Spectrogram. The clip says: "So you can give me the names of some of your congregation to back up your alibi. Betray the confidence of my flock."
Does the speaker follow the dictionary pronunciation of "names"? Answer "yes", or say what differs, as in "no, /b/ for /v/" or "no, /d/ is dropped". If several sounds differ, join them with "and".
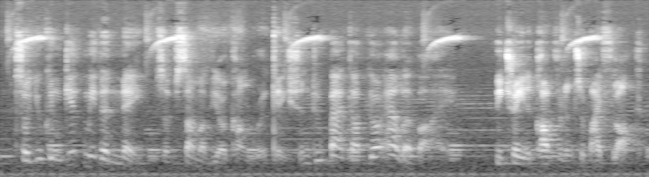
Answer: yes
